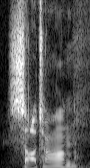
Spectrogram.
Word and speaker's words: Satan: said, and it says Satan, and phonetically, the reason I keep saying it like that is because if you look at the phonetic spelling of it, it says Sawtawn.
